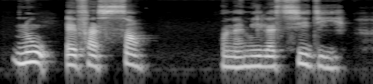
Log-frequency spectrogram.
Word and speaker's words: effaçons: efface es il ou elle efface e nous effaçons on a mis la SIDI pour prononcer le son 100 F à 100 vous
